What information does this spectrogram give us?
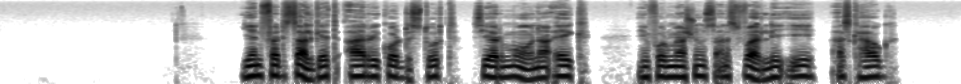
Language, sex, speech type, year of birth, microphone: Norwegian, male, read, 1983, Sennheiser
